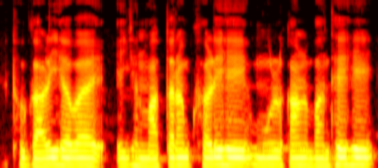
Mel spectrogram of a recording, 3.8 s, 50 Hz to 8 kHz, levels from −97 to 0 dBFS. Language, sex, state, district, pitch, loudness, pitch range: Hindi, male, Chhattisgarh, Bilaspur, 125 Hz, -16 LUFS, 120-125 Hz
